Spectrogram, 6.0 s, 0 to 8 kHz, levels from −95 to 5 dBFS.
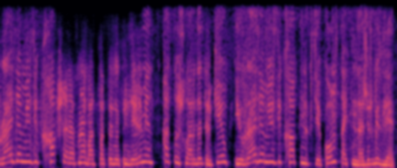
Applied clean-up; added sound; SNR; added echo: neural mask model Resemble Enhance denoiser.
